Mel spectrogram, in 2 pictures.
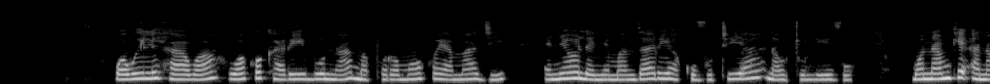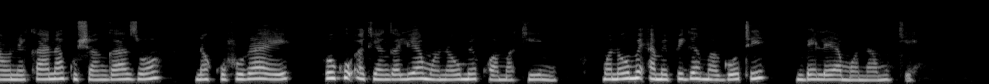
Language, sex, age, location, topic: Swahili, female, 25-35, Nairobi, government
